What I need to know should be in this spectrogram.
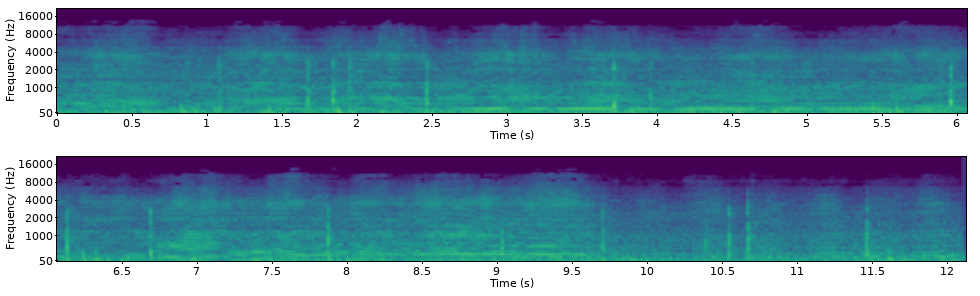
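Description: A small propeller plane drones overhead, its engine pitch rising and falling as it turns.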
